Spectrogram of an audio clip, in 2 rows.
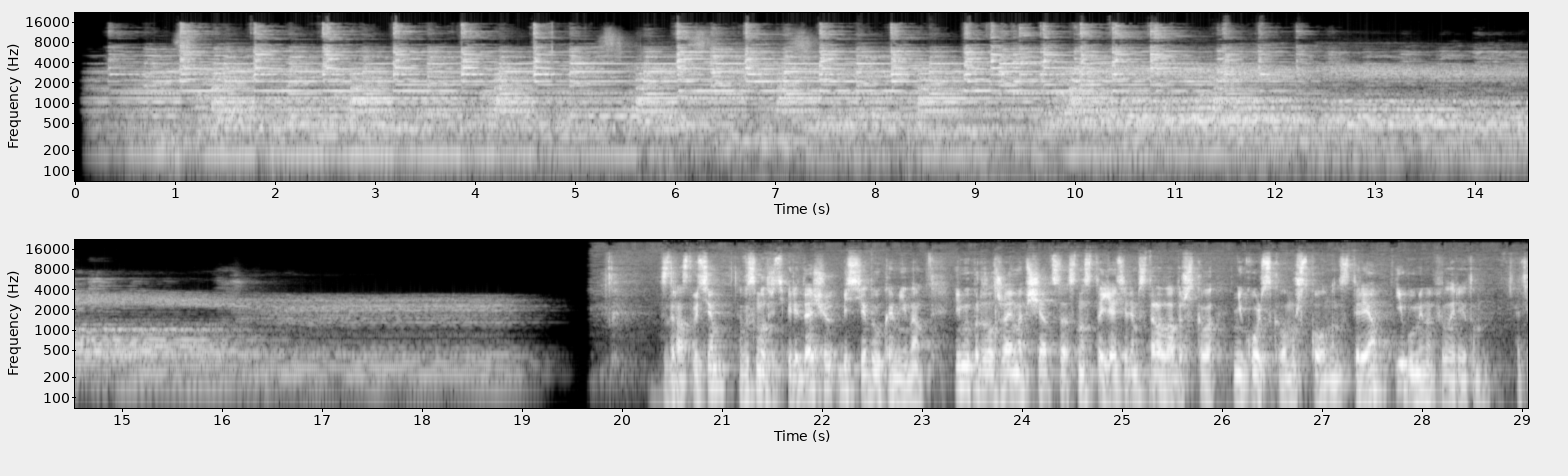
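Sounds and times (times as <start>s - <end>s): church bells pealing: 0.1s - 14.9s
choral music: 0.1s - 19.5s, 20.2s - 27.8s.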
